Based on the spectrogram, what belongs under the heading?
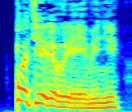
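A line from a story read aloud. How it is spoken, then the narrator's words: Snorted. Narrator (Russian): фыркнул тощага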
